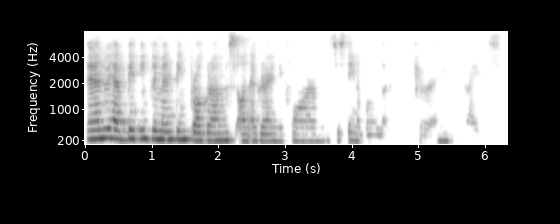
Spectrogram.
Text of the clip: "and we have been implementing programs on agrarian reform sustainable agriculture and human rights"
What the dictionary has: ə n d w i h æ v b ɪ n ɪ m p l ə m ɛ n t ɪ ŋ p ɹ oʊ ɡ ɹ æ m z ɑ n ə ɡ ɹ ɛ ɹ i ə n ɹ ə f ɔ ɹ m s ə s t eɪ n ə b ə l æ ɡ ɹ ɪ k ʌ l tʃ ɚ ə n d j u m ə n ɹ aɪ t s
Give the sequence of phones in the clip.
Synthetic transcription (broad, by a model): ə n d w i h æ v b ɪ n ɪ m p l ə m ɛ n t ɪ ŋ p ɹ oʊ ɡ ɹ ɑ m s ɑ n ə ɡ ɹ ɹ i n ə f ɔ ɹ m s ə s t eɪ n ə b ə l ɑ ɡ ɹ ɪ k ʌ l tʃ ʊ ə n d j u m ə n ɹ aɪ t s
